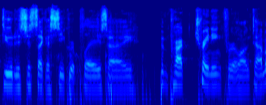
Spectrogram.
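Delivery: low, soft imitation of a cagey guy; secretive imitation. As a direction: play him confiding, low and quiet. Imitates karate guy being secretive.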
